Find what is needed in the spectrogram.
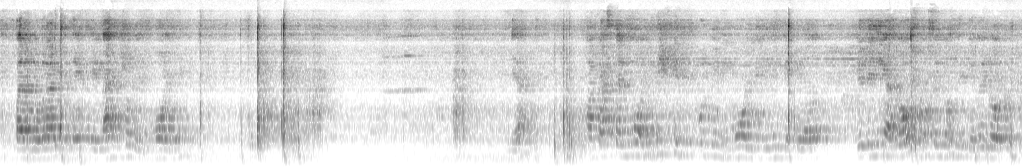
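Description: A person's voice, talking or voice-like, through most of the stretch, with a lull about five to seven seconds in and a few sharp clicks near four and twelve seconds.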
